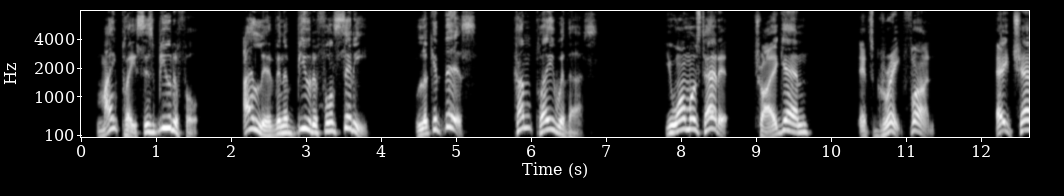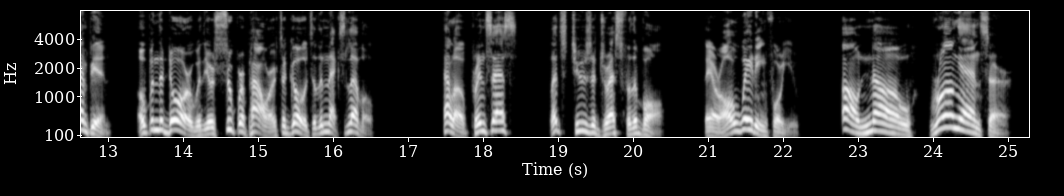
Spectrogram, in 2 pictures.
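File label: British male children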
